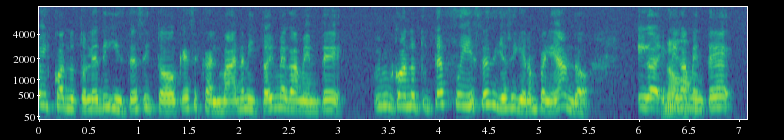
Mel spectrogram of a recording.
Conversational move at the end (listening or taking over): listening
